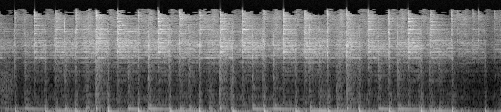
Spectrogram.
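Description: Drum kit playing a steady beat, with kick and snare strokes under a constant cymbal wash, over a bass line.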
